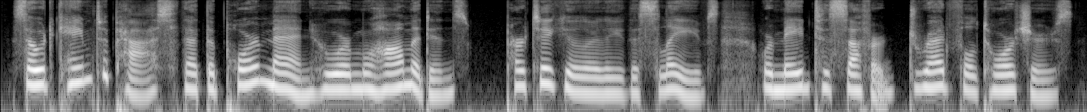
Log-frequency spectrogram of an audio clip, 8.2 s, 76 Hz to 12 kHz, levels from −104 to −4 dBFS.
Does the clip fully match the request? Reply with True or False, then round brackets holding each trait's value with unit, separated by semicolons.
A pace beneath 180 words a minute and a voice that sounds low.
False (155 wpm; 210 Hz)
